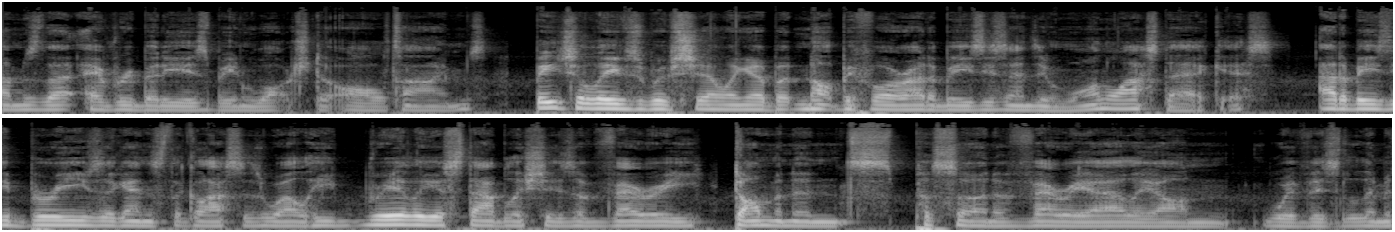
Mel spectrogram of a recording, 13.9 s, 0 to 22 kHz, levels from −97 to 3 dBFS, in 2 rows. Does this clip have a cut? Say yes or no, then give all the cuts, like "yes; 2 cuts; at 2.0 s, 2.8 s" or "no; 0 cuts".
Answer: no; 0 cuts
